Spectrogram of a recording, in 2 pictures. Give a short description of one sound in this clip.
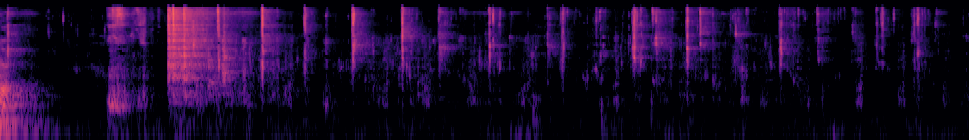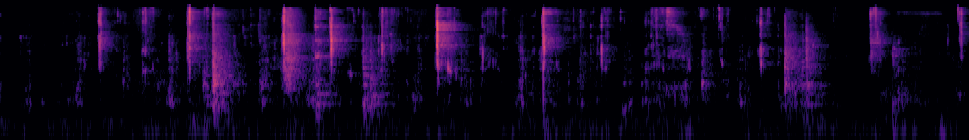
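Chopsticks click against bowls and plates.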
